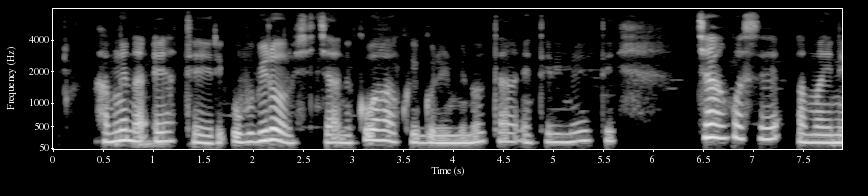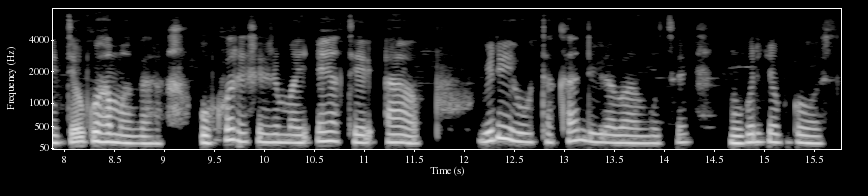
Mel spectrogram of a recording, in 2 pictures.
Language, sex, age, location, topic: Kinyarwanda, female, 25-35, Huye, finance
